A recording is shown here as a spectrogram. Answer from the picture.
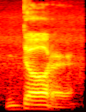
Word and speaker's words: daughter: daughter 맞는데 내가 gh는 발음에서 관여하지 않는다 그랬어요. 그러면 이렇게 뿅 하고 지워볼게요. 여러분들은 손가락으로 이렇게 한번 가려보세요. 그럼 어떻게 돼요? 모음 사운드 사이에서 t 사운드가 굴려질 수 있어요. 그러면은 daughter, daughter, daughter, daughter, daughter, daughter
